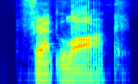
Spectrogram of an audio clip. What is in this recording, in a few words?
"fetlock", American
